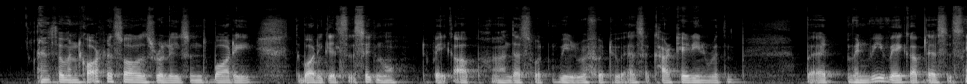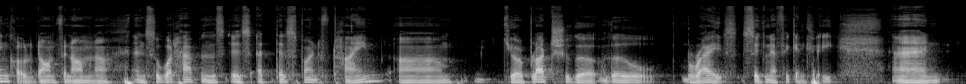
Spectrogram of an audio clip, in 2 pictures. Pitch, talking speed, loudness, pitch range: 95 Hz, 175 wpm, -19 LUFS, 95-105 Hz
